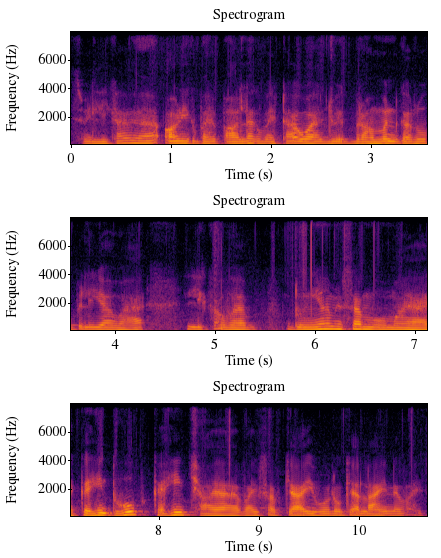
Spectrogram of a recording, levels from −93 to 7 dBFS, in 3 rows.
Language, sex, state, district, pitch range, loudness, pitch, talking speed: Hindi, male, Bihar, Supaul, 145-160 Hz, -22 LUFS, 150 Hz, 185 wpm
